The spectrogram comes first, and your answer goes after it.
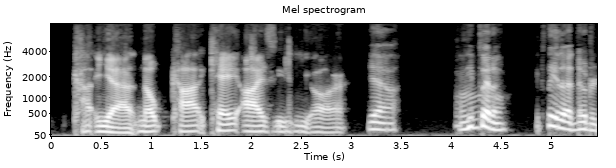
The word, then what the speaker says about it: Kizer: Give me a Deshaun Kaiser for the Packers and Browns. Fish. Nope. It's DSH. How do you spell that last name? Yeah, nope. Kizer.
